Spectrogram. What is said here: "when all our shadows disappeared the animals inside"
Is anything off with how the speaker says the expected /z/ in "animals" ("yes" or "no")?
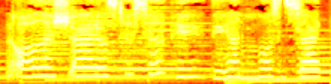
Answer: no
